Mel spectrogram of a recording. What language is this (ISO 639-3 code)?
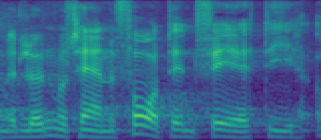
dan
